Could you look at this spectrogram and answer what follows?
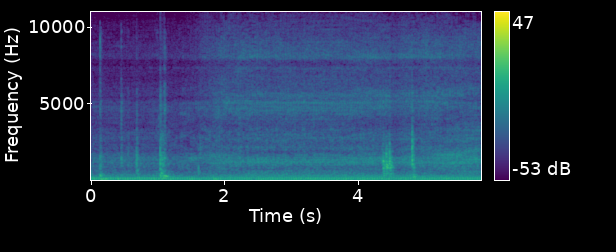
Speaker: it did progressively get a little bit better um which was kind of funny um but it's making all sorts of noise I can hear it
